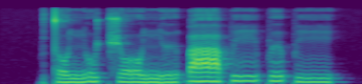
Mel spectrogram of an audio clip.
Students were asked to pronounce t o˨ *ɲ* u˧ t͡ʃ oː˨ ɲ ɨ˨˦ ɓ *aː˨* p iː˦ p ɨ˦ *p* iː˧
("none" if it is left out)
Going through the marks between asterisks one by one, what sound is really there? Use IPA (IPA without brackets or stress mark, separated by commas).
ɲ, aː˦, p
